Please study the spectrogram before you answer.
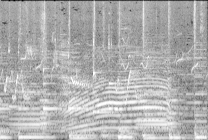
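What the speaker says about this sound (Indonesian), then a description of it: "Ternyata ini hewan sapi." A cow moos loudly and close by in repeated long, drawn-out calls, several in a row with short pauses between them, with no talking.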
